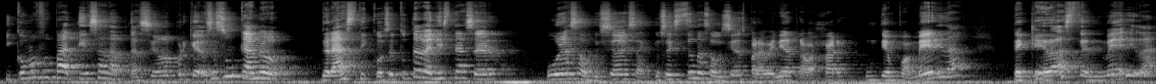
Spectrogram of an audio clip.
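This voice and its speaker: A woman hosting a relaxed interview, curious and quick to laugh. Her voice is bright. The room adds audible echo. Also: fairly high pitch, a little hiss or hum. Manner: friendly, laughs often, asks follow-up questions. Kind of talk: casual interview chat.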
